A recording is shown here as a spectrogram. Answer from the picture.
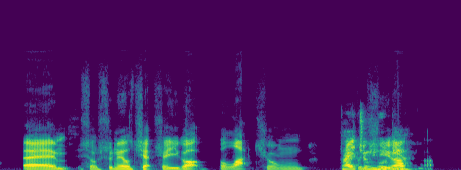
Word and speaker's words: Bhaichung Bhutia: So Sunil Chetri, you got Bhaichung Bhutia. How are you pronouncing it? Bhaichung Bhutia. Bhaichung Bhutia.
